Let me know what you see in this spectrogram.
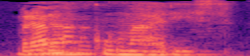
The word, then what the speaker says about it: Brahma Kumaris: Brahma Kumaris.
